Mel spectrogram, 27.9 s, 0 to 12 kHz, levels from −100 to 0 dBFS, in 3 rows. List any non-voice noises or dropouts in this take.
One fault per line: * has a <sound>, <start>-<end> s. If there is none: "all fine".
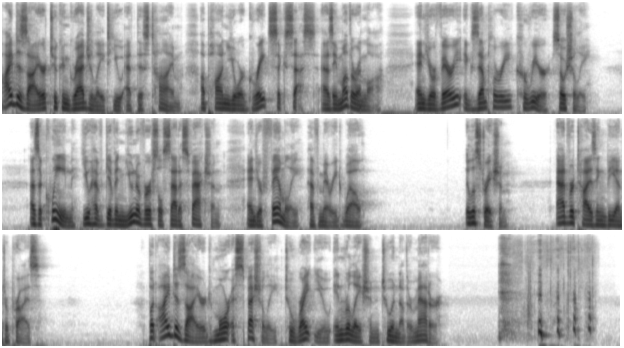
* has a laugh, 26.0-27.6 s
